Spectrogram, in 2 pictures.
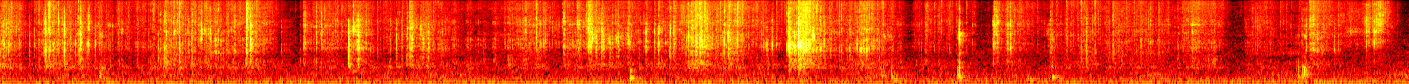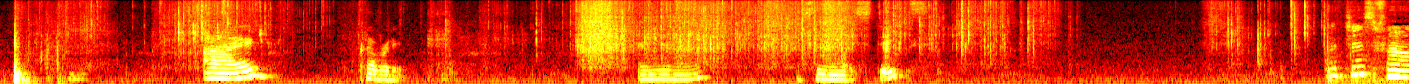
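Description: Crushed glass being shaken from a glass jar onto a glue-coated surface and into a cardboard box: a dense, crackling rattle through the first half. A single sharp knock about halfway through, then a few brief murmured words and handling noises.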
